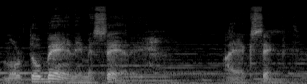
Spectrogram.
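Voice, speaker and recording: A man's voice: deep voice, big pitch swings, takes it slowly, recorded from a distance, music in the background, heavily acted. A man playing a cool, confident young assassin in a video game, with an Italian accent. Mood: confident, ready. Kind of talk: video game cutscene acting.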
